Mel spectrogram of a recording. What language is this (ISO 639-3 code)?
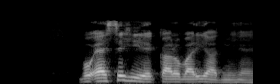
urd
